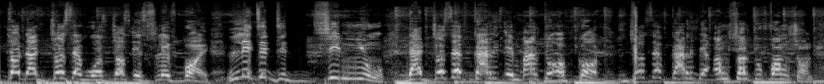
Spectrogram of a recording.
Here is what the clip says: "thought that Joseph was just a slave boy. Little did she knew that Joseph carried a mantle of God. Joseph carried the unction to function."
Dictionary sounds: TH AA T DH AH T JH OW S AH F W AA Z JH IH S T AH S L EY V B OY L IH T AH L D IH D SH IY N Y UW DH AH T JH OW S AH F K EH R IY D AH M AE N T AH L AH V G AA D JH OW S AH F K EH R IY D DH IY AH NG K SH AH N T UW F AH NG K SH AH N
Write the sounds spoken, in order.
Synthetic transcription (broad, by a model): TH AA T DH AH T JH OW S AH F W AA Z JH IH S T AH S L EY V B OY L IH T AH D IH SH IY N Y UW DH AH T JH OW S AH F K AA R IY D AH M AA N T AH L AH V G AA D JH OW S AH F K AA R IY D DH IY AH NG K SH AH N T UW F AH NG K SH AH N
